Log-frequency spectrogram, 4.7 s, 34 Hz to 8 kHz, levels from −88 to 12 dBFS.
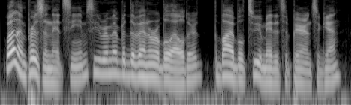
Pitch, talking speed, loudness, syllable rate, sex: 140 Hz, 220 wpm, -19 LUFS, 7.1 syllables/s, male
